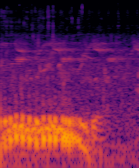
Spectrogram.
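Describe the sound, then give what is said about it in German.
A low, throaty cooing of doves at daybreak in spring, one rolling, slightly pulsing phrase lasting under a second, fairly clear, then fading into quiet. “Es waren die Tauben, die zu gurren begannen.”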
